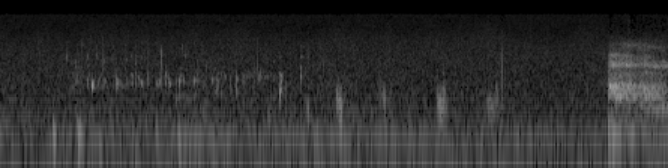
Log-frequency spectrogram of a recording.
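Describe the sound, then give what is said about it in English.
Water pours steadily into a glass for a drink for the last half second, after a stretch of soft scattered clinks and small handling noises. “Could have a drink of water, sir. Certainly. Right here.”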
